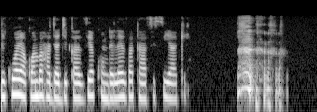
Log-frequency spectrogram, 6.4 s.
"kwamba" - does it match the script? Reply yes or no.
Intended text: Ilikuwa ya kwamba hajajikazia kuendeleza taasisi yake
yes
